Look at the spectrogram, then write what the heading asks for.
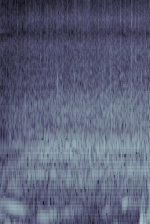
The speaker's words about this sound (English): Yeah, can we get some applause right there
